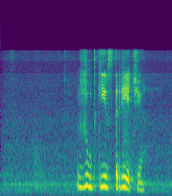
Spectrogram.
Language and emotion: Russian, angry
